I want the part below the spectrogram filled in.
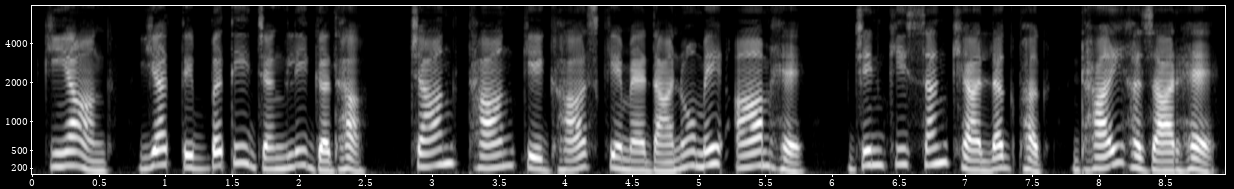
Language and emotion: Hindi, neutral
